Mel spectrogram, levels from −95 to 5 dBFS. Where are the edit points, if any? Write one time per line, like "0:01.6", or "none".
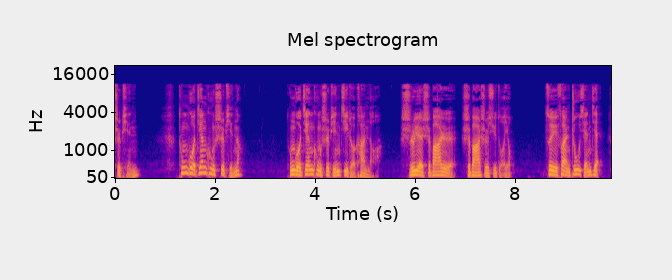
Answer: none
